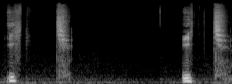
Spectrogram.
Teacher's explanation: presser jeg, jeg på en måte fremre delen av tunga opp imot den harde ganen, mm, og, så, og så slipper den.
